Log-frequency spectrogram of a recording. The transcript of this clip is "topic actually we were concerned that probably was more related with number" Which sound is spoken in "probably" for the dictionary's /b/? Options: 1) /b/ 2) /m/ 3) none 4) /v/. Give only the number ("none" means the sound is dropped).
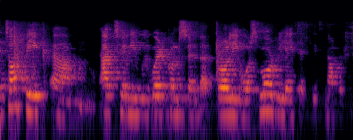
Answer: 3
